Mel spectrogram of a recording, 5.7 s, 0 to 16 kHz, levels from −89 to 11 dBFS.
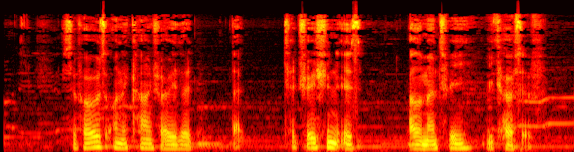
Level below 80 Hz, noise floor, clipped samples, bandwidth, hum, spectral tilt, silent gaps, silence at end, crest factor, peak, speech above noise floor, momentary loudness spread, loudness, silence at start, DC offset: -44 dBFS; -41 dBFS; under 0.1%; 16 kHz; none; -3.5 dB/octave; none; 0 s; 18 dB; 0 dBFS; 24 dB; 19 LU; -14 LUFS; 0.2 s; under 0.1%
